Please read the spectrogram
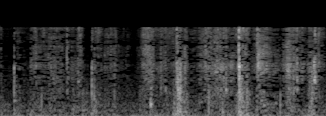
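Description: Scissors snipping short slits into construction paper, several crisp snips roughly a second apart.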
